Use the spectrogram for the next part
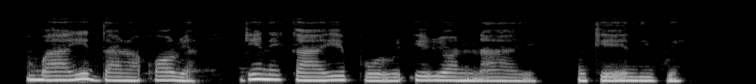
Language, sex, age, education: Igbo, female, 30-45, tertiary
